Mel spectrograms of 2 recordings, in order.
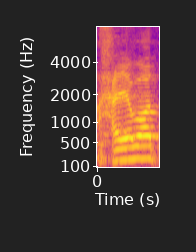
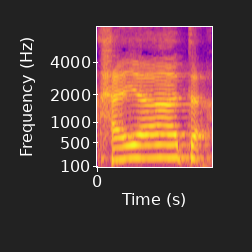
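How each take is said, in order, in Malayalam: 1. ദീർഘ സ്വരത്തിന് മുമ്പ് 'w' ഗ്ലൈഡ് ചേർക്കുന്നു. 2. ദീർഘ സ്വരത്തിന് മുമ്പ് 'w' ഗ്ലൈഡ് ചേർക്കില്ല.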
